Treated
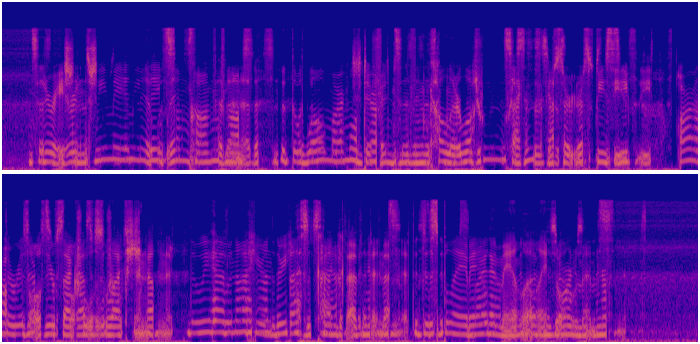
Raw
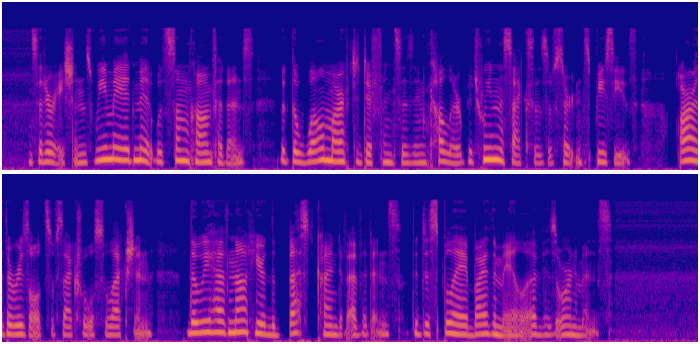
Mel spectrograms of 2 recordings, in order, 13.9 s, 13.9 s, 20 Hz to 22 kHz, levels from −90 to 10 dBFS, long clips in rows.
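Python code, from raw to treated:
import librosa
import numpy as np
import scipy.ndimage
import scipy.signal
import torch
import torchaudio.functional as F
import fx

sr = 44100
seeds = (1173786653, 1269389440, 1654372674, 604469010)

y = fx.reverse_delay(x, sr, ms=197, wet_db=-4.5)
y = fx.over_compress(y, sr, threshold_db=-32.0, ratio=-1.0)
y = F.gain(torch.from_numpy(y), -4.0).numpy()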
